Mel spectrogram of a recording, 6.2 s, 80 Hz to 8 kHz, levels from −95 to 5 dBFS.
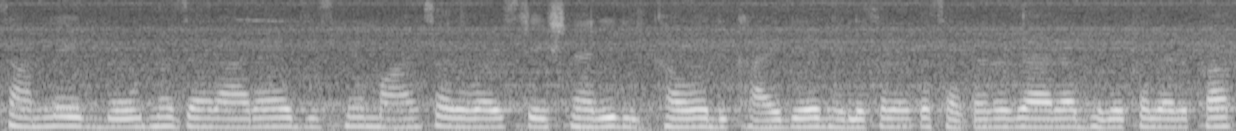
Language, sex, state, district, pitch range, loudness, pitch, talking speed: Hindi, male, Chhattisgarh, Raipur, 185-195 Hz, -14 LUFS, 190 Hz, 235 wpm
